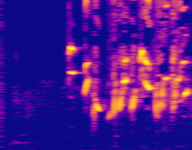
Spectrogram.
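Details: European goldfinch singing in wild style: after half a second of quiet, a fast volley of bright, tinkling twitter notes fills the rest.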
